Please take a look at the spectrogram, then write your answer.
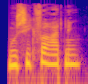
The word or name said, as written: musikforretning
